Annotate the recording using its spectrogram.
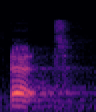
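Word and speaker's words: את: And if you were to pronounce the Aleph and Tav, it's Et.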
